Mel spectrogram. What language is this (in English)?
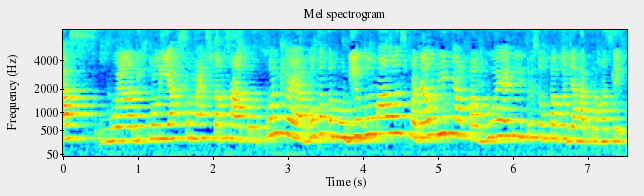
Indonesian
